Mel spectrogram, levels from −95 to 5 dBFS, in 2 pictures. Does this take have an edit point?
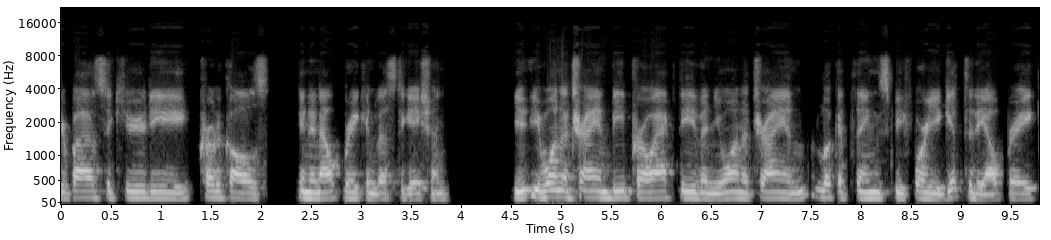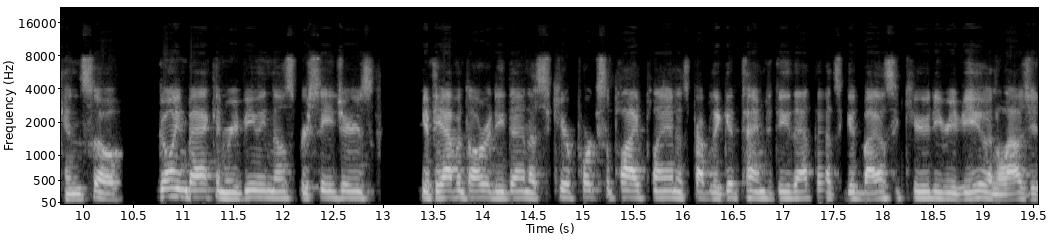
no; 0 cuts

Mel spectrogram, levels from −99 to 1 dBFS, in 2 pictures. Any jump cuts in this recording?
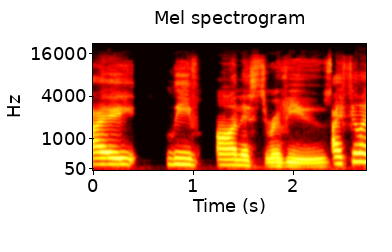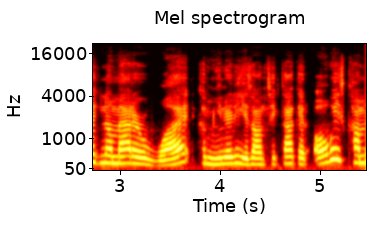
yes; 1 cut; at 2.3 s

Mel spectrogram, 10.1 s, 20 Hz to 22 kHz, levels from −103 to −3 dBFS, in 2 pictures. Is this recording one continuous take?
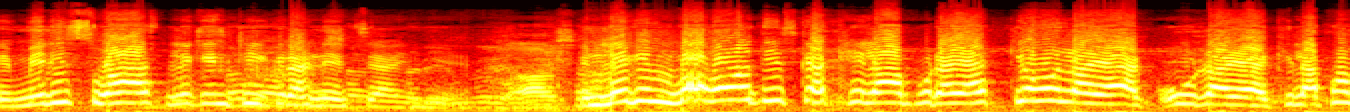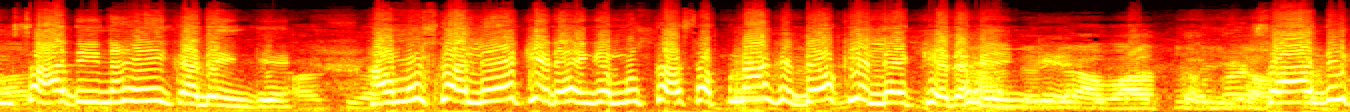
yes; 0 cuts

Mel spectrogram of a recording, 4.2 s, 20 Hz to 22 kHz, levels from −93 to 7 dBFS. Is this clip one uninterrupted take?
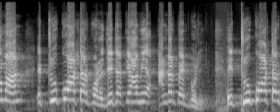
no; 1 cut; at 3.2 s

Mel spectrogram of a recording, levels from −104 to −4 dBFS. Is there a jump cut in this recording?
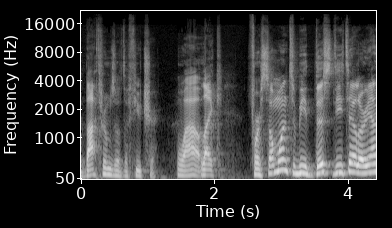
no; 0 cuts

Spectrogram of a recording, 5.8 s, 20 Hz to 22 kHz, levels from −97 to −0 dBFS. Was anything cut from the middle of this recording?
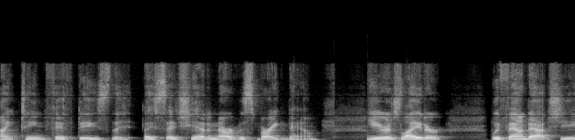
yes; 1 cut; at 3.7 s

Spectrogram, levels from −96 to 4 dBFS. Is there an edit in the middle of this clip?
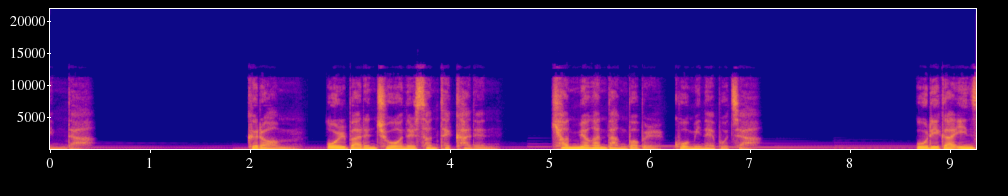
no; 0 cuts

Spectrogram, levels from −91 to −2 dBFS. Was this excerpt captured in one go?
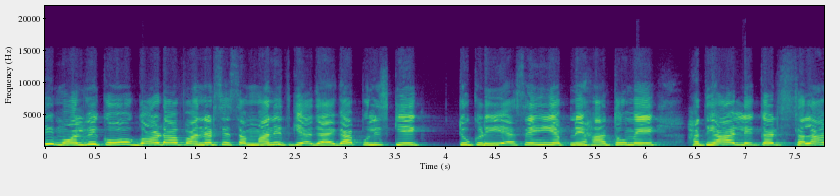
yes; 0 cuts

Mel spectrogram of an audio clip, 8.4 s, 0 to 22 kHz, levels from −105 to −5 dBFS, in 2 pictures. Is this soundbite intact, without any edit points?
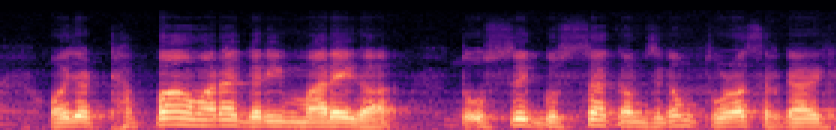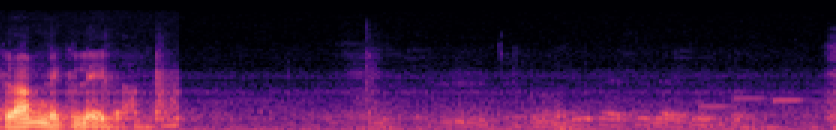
no; 1 cut; at 5.0 s

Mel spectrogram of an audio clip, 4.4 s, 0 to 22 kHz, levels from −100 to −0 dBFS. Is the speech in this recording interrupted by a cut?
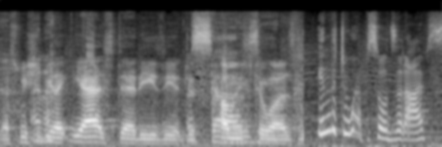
yes; 1 cut; at 3.0 s

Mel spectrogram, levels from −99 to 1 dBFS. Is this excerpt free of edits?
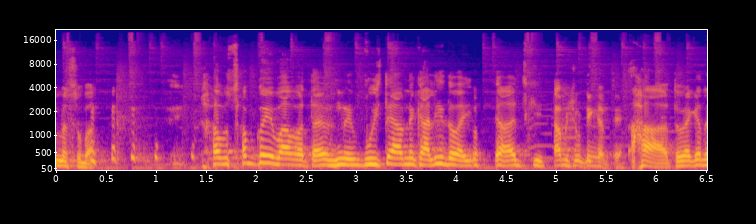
yes; 0 cuts

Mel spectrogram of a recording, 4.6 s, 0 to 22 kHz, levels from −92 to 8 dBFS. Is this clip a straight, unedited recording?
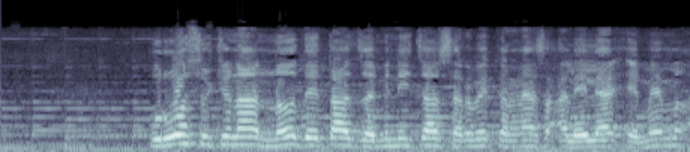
no; 1 cut; at 1.0 s

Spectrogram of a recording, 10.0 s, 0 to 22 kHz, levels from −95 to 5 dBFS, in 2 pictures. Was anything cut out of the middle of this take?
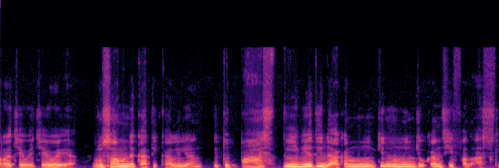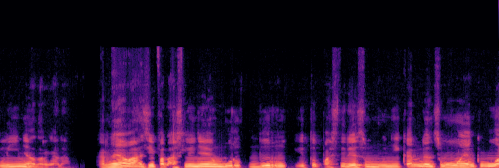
no; 0 cuts

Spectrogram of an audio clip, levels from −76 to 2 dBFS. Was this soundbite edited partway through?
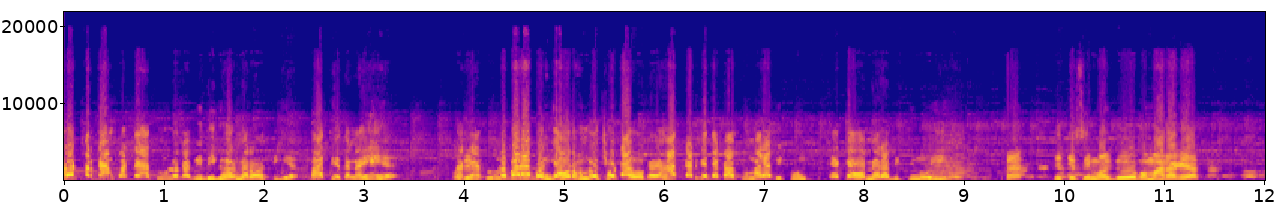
yes; 1 cut; at 9.5 s

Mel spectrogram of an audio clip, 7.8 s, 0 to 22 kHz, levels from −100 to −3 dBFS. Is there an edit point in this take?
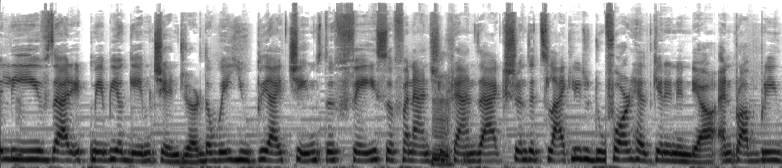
yes; 1 cut; at 6.1 s

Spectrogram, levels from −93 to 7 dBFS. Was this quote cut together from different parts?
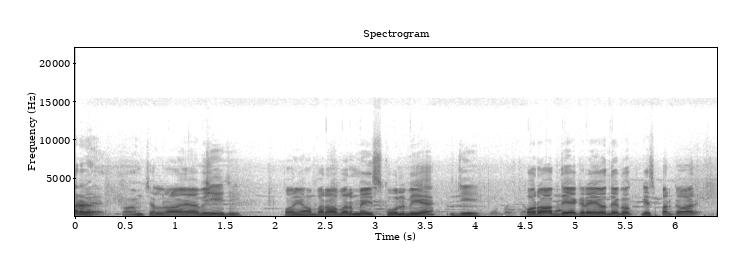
no; 0 cuts

